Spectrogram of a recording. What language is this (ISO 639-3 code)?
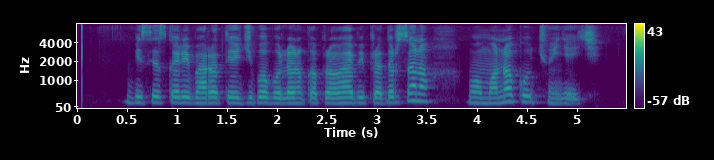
ori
